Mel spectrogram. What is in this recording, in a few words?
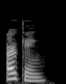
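"arcing", English, British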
